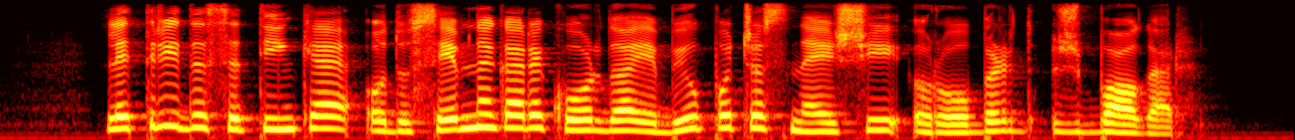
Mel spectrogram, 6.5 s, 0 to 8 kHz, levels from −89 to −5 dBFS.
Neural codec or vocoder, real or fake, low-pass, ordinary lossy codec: none; real; 7.2 kHz; none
